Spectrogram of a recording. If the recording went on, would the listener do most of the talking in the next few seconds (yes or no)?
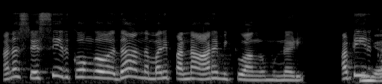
no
